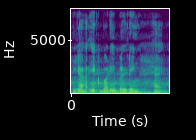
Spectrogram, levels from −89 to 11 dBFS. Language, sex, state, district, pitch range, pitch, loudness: Hindi, male, Uttar Pradesh, Lucknow, 130-150 Hz, 135 Hz, -14 LUFS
